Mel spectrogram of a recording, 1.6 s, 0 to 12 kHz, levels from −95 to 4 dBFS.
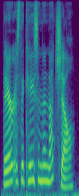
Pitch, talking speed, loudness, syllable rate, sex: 240 Hz, 265 wpm, -16 LUFS, 6.3 syllables/s, female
